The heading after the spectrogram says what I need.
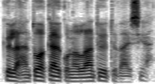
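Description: Brief: male reader as an unbothered young scholar, lightly teasing, a bit lifted from his deep voice, dry sound. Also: dry recording, close to an everyday voice. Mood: calm. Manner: easy, mildly teasing, unbothered. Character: calm, amused young scholar man. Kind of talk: audiobook character reading.

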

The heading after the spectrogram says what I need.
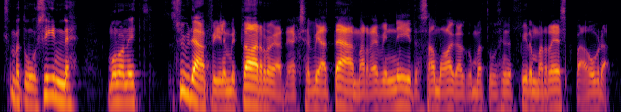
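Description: A young man hosts a podcast, telling a story in a casual chat, laughing and acting out what people said in an animated way. His voice is mid-range, and the clean studio recording has no room sound.

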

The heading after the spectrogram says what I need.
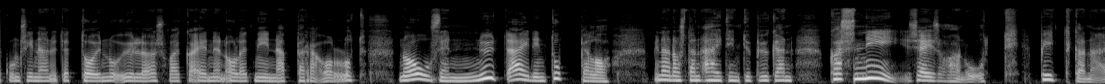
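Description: A woman's voice: lowish voice, vocal fry, dry recording, studio quality. A woman voicing a tender little girl who coaxes and fusses over a friend in a storybook reading. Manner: soft and coaxing, then wailing.

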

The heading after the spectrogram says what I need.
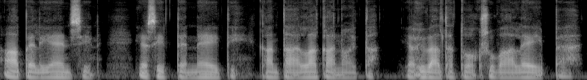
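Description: A man narrates an audiobook in a calm, measured way. His voice is very deep and low, recorded close and dry with no room sound. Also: no echo. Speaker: audiobook reader.

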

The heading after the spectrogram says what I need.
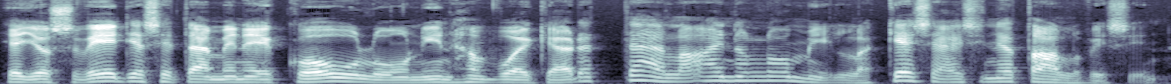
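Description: A man voicing a thrifty, practical male cat in a children's story reading, talking brisk and matter-of-fact. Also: medium pitch, expressive, close to an everyday voice.

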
